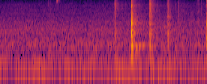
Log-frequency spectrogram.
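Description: Light plastic clicks and taps of a paint bottle handled against a plastic mixing container, a quick cluster of about four a little past the middle, over a low steady room hum.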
